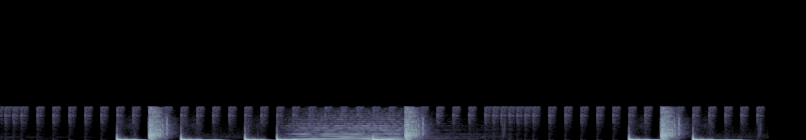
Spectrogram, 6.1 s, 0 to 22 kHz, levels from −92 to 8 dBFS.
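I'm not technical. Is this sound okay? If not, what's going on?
Yes, this sound is okay, and nothing is going wrong in it.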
